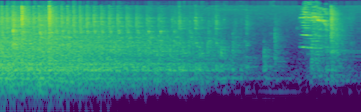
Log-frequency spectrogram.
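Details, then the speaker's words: Free Craftsman push mower that previous owner said just stopped running, run on primed fuel with no fuel in the gas tank: pops along at about four beats a second, then fades and stutters out; fuel starvation. "it's not like i wanted to keep going although there's no fuel in the gas tank"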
